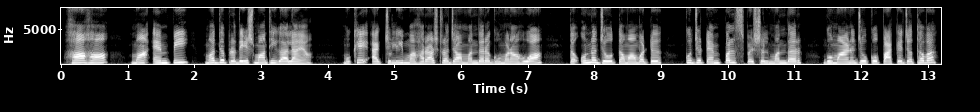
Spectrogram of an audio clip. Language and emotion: Sindhi, neutral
